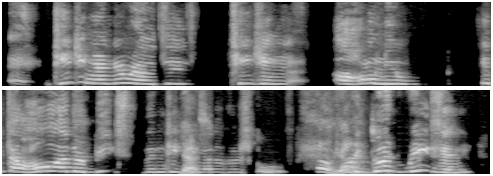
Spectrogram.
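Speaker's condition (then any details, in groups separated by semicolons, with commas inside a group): Cerebral palsy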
